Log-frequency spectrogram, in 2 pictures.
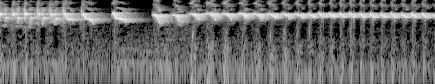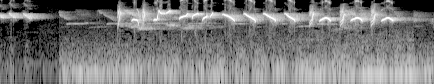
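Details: Small bird lure: a rapid, stuttering trill of high notes running about five seconds, a brief break, then a lively twittering series of looping, bouncy notes.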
